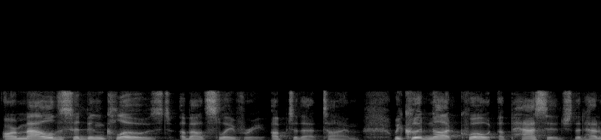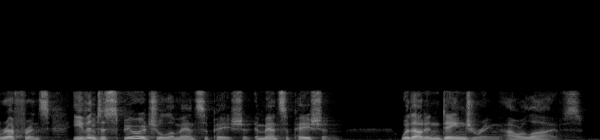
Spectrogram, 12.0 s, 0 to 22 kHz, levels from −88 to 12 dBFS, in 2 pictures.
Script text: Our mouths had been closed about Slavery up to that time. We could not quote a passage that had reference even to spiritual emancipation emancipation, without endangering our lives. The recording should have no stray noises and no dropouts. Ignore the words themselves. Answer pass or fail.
pass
